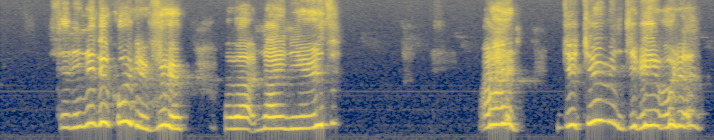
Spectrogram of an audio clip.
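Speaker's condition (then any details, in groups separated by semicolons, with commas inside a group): Cerebral palsy; uses wheelchair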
